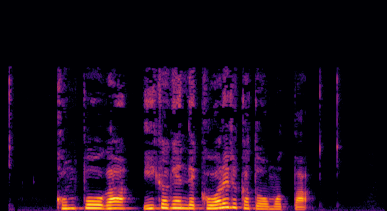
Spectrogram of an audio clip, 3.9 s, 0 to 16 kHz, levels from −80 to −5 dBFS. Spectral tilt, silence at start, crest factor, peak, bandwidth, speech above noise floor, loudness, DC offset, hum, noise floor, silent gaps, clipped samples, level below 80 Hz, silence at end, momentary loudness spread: -5.5 dB/octave; 0.55 s; 16 dB; -2 dBFS; 11 kHz; 43 dB; -19 LUFS; under 0.1%; none; -61 dBFS; none; under 0.1%; -66 dBFS; 0.8 s; 11 LU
